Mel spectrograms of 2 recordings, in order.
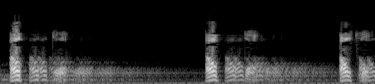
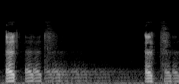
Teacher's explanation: في الطاء هيرتفع أقصى اللسان، وفي التاء هو مستفيل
